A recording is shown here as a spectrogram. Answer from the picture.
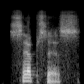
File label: "sepsis", American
